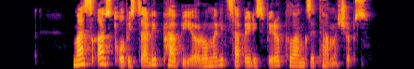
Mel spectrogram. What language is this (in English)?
Georgian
